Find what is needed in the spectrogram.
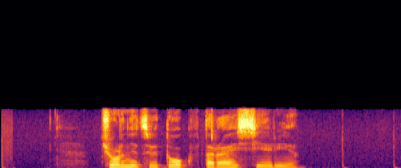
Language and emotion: Russian, neutral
